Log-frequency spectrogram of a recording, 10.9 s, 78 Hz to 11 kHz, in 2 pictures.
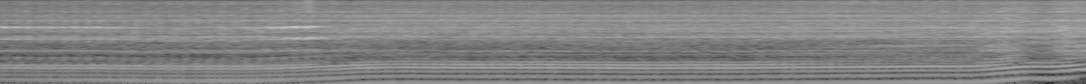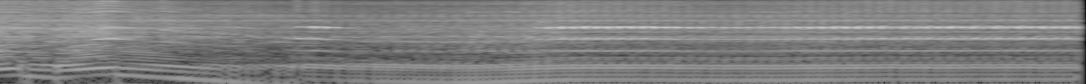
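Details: Mercury 9.9 Pro Kicker outboard at low rpm: steady low hum with a whining overtone that dips and recovers; owner suspects a bearing noise, cause unknown.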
